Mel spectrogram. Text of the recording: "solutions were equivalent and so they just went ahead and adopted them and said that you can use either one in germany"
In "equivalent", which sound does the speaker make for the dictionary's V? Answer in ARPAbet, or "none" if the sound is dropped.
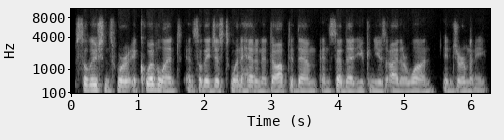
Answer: V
